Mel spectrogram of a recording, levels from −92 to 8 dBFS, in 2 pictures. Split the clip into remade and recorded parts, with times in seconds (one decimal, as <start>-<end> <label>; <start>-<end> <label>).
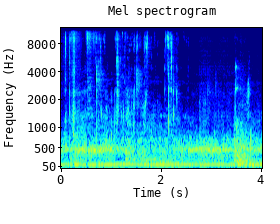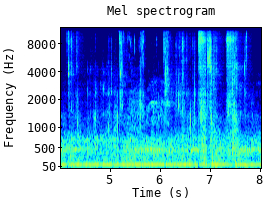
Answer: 0.0-0.4 remade; 0.4-2.6 recorded; 2.6-5.1 remade; 5.1-6.2 recorded; 6.2-8.0 remade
